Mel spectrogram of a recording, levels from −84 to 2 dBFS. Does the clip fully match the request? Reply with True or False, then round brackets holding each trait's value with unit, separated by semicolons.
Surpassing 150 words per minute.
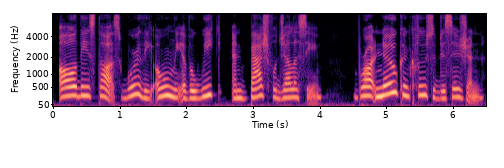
False (140 wpm)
